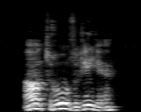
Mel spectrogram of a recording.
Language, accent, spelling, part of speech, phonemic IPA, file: French, Canada, entrouvriraient, verb, /ɑ̃.tʁu.vʁi.ʁɛ/, LL-Q150 (fra)-entrouvriraient.wav
- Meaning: third-person plural conditional of entrouvrir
